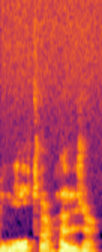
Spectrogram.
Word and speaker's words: Paul Walter Hauser: It is from Paul Walter Hauser, I believe is how you pronounce it. Paul Walter Hauser.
